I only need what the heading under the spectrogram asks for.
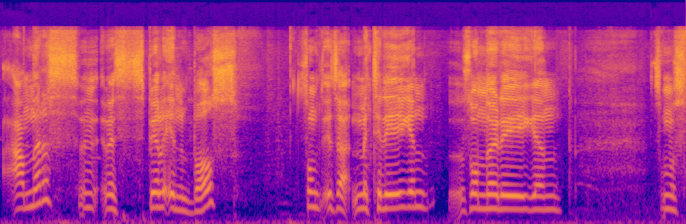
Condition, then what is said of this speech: Down syndrome. En daarmee heb ik soms een beetje last van mijn stem.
